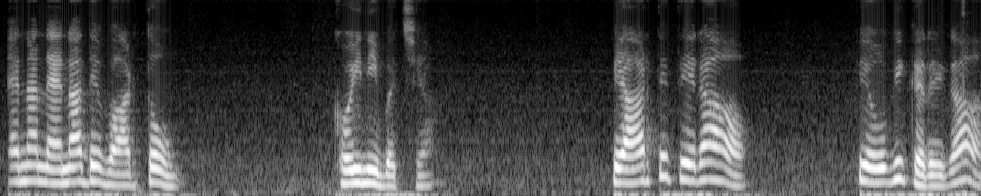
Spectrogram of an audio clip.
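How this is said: It is said in a soft, romantic tone.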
